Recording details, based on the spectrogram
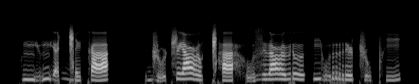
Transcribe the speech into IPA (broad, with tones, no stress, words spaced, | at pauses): mʲṵ˨˥mʲa̰˦˥ ɡ͡ǁe˨˥ka˨˥ | ɖ͡ʐṵ˨˥ʈ͡ʂe˦˥ʕu˨˥ ǁʰa˨˥hṵ˨˥ zɨ˦˥ ʕʉ˦˥ɾɵ˨˥ | jṵ˦˥ rɨ˨˥ʈ͡ʂṵ˦˥pʰi˨˥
